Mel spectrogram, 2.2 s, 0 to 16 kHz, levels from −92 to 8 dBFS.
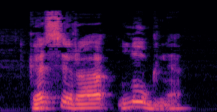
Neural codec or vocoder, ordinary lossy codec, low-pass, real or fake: vocoder, 48 kHz, 128 mel bands, Vocos; MP3, 48 kbps; 14.4 kHz; fake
